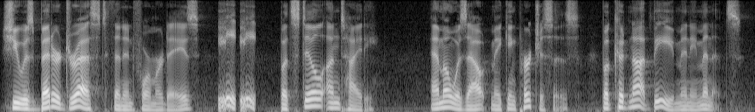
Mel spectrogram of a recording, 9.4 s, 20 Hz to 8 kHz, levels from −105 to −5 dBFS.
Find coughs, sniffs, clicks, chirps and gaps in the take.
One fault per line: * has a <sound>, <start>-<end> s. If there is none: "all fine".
* has a laugh, 2.7-3.2 s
